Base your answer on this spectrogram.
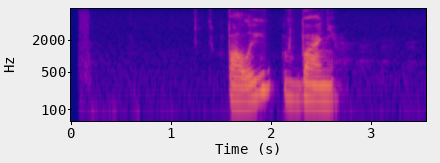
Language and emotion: Russian, neutral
